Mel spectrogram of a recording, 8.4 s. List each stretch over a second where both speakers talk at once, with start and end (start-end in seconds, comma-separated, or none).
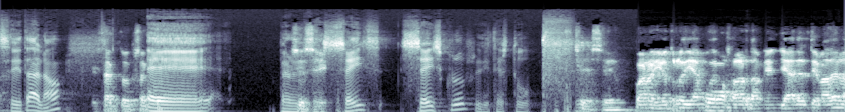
none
